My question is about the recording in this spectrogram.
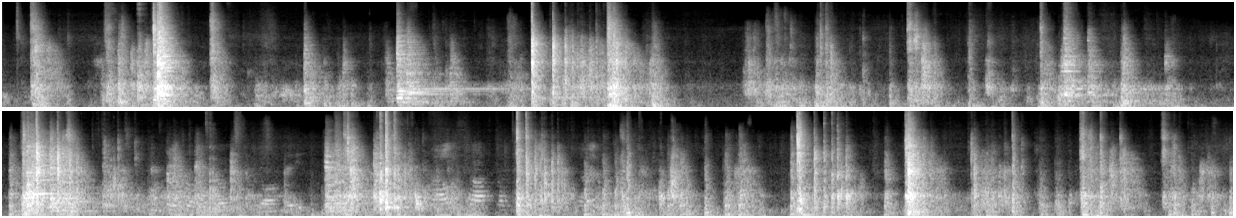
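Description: Foosball (table football) being played: the ball striking the figures and table walls, and rods knocking against the table, give sharp clacks and thunks at irregular intervals.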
